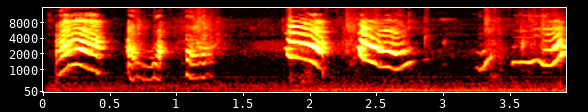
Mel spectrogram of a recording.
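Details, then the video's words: Talking parrot producing a series of harmonic, speech-like phrases: sweeping rising and falling tones in short bursts, with brief pauses between utterances and a low steady hum beneath. "Talking parrot"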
